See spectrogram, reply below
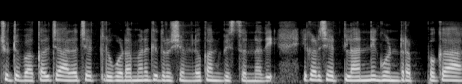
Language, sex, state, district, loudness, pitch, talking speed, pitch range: Telugu, female, Andhra Pradesh, Krishna, -13 LUFS, 185 Hz, 155 wpm, 180-200 Hz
